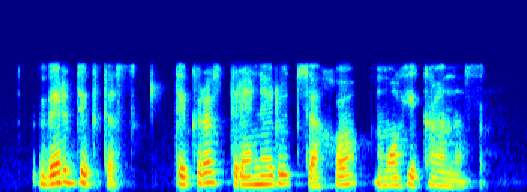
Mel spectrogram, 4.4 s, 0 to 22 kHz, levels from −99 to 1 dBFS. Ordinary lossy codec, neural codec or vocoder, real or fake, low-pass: Opus, 16 kbps; none; real; 5.4 kHz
